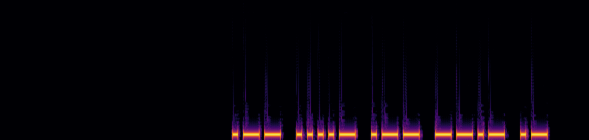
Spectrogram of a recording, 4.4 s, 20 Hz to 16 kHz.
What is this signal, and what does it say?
Morse code, heard as a keyed tone, about 30 wpm, 700 Hz. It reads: W4WQA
